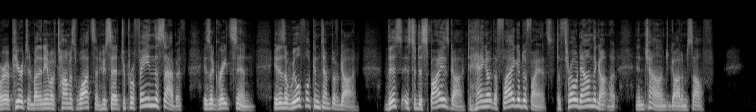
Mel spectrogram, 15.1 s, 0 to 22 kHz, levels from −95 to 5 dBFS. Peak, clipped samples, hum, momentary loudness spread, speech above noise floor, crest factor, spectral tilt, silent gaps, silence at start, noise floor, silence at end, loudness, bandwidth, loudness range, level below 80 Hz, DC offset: -10 dBFS; under 0.1%; none; 10 LU; 32 dB; 16 dB; -5 dB/octave; none; 0 s; -58 dBFS; 1.05 s; -26 LUFS; 11.5 kHz; 2 LU; -74 dBFS; under 0.1%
